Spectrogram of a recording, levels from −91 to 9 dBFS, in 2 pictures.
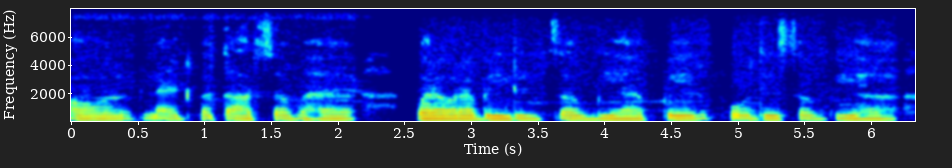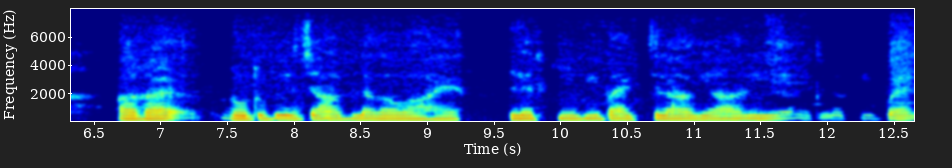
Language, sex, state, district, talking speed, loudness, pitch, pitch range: Hindi, female, Bihar, Sitamarhi, 155 wpm, -19 LUFS, 225 Hz, 220-235 Hz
